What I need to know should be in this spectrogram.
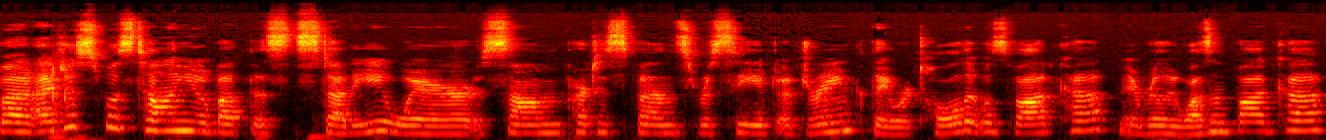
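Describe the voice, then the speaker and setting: A woman with an unremarkable speaking voice talks in a medium pitch at a moderate pace, with hardly any pauses. Her pitch varies in an ordinary way. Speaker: statistics instructor. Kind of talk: recorded lecture.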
